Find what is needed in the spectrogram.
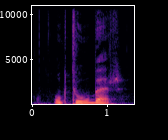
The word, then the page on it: lokakuu: /ˈlo.kɑˌkuː/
